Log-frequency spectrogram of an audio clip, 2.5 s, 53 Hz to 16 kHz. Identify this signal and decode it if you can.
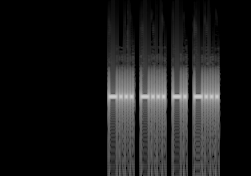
Morse code, heard as a keyed tone, about 44 wpm, 700 Hz. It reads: BBNB
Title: All Cut Numbers - 4-Digit 45wpm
